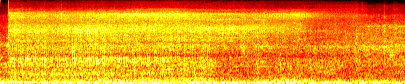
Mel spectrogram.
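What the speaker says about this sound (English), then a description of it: "These boats basically serve like a local taxi in this area." Low steady rumble of a small old pleasure boat's engine running continuously on harbour water at Aberdeen, Hong Kong, with a broad churning wash over it, close and loud.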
